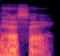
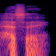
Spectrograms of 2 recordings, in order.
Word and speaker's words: Hesse: It was written by Hermann Hesse, and by the way, please allow me this pronunciation of his last name. I've heard some people say Hess, but my whole life I've always said Hesse.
